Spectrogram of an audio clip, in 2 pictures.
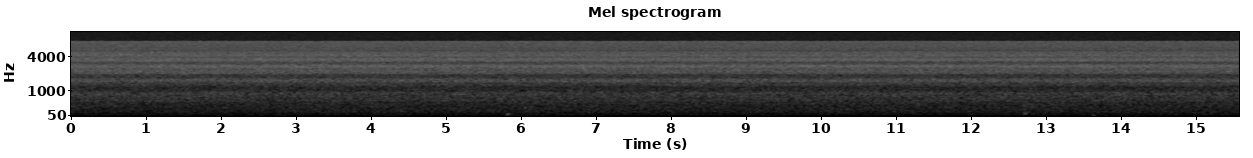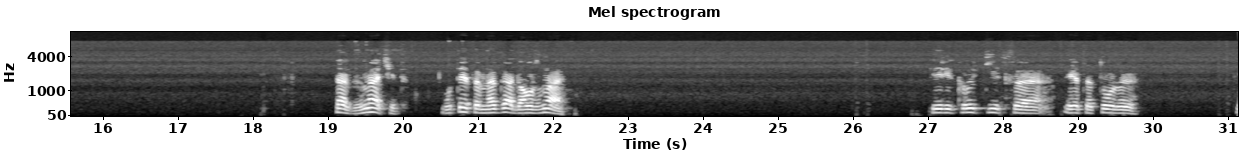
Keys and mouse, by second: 19.4 click, 20.6 click, 22.0 g, 26.0 click, 26.8 r, 28.6 click, 29.4 r, 30.8 click.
